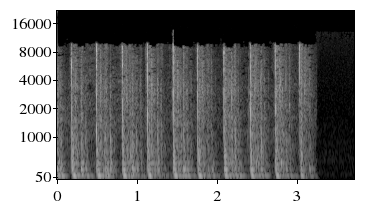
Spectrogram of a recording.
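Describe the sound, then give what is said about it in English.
At a baseball stadium, from the front row behind home plate during batting practice, someone bangs on a trash can 11 times in a steady, evenly spaced rhythm, each hit a loud, sharp, hollow thud, then silence. “I guess the best part of that particular episode of trash can banging is that the reporters who saw it said the guy took off running after those 11 bangs.”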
